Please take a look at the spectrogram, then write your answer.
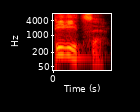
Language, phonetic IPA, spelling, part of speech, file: Russian, [pʲɪˈvʲit͡sə], певица, noun, Ru-певица.ogg
- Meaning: female equivalent of певе́ц (pevéc): female singer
